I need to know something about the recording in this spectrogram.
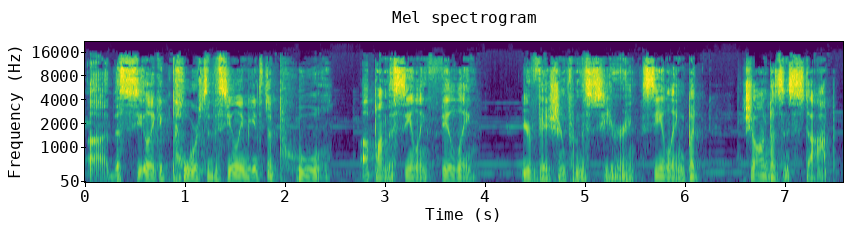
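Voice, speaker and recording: Deep-voiced male game master, music behind. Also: moderate pace, gravelly. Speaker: game master of a vampire tabletop game podcast. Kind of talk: improvised game narration.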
